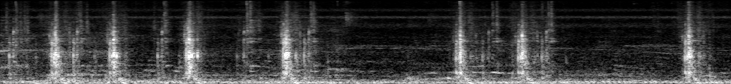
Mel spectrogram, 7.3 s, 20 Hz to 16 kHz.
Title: ford Ecosport clunking sound (3rd gear on)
